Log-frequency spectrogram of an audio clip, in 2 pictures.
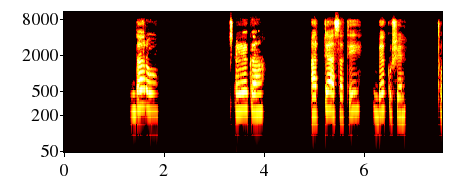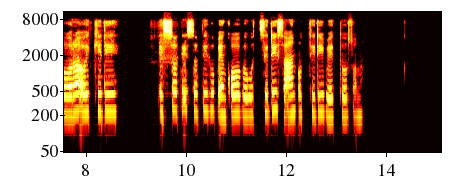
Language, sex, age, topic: Gamo, female, 25-35, government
